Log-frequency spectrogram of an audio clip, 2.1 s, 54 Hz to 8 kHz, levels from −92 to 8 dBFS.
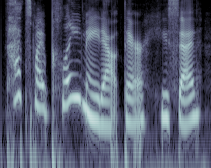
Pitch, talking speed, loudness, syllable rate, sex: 280 Hz, 225 wpm, -17 LUFS, 6.1 syllables/s, female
